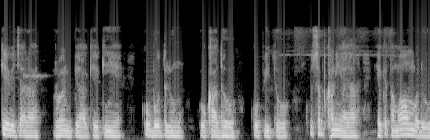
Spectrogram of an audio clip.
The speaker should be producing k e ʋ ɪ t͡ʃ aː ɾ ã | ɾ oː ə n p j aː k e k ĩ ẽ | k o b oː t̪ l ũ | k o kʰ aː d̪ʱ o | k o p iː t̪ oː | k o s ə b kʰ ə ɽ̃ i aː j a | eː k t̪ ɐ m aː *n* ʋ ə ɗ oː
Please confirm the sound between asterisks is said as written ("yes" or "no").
no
